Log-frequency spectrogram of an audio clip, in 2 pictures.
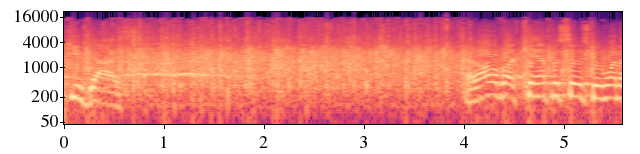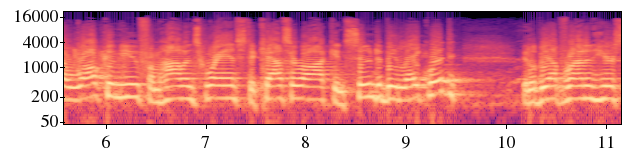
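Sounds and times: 
audience applause: 0.0 - 6.4
speech: 0.1 - 0.8, 4.0 - 11.1.

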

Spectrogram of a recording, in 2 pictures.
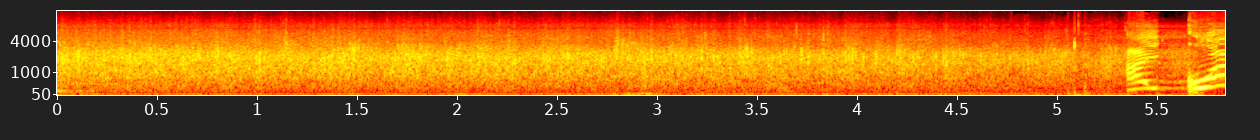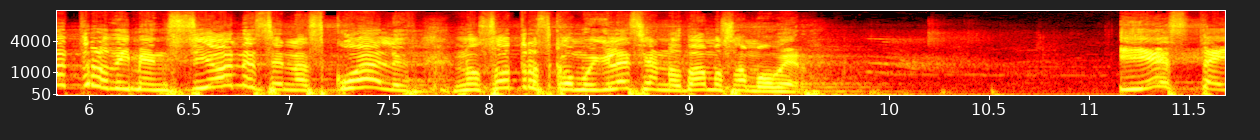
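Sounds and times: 
audience applause: 0.0 - 5.8
speech: 5.4 - 9.7, 11.2 - 11.6.

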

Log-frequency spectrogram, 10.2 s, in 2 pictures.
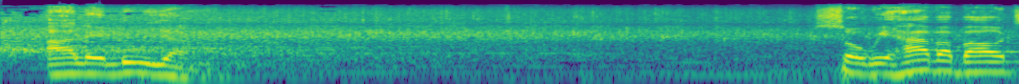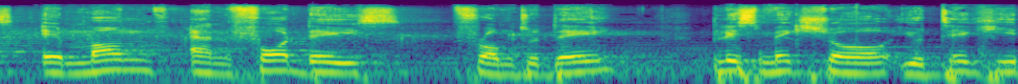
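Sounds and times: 
audience clapping: 0.0 - 7.1
speech: 0.2 - 1.2, 4.2 - 10.1.

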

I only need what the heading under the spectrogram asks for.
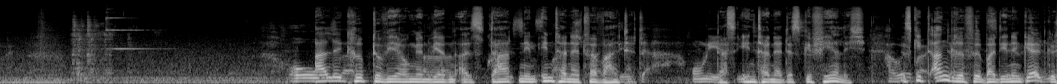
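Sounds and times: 
low steady hum: 0.0 - 10.5
cash register drawer clunks: 0.7 - 1.7
cash register bell ding signalling a trade: 0.8 - 1.8
speech: 2.9 - 10.5.

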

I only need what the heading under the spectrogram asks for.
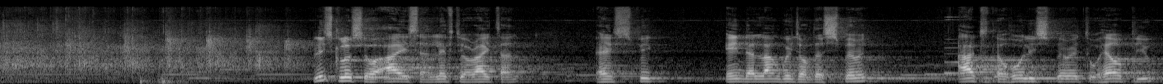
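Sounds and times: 
church congregation clapping during a worship service: 0.0 - 4.0
speech: 3.1 - 5.3, 6.0 - 9.0, 9.6 - 11.6.

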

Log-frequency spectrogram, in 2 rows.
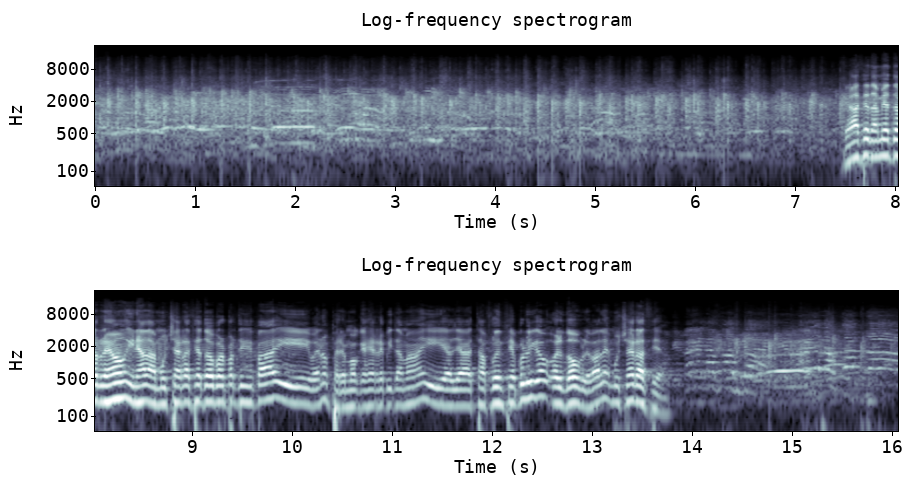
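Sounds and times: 
faint voices and cheers in the crowd: 0.0 - 8.8, 13.9 - 16.0
audience applause: 0.0 - 8.9, 14.0 - 16.0
speech: 7.5 - 13.9.

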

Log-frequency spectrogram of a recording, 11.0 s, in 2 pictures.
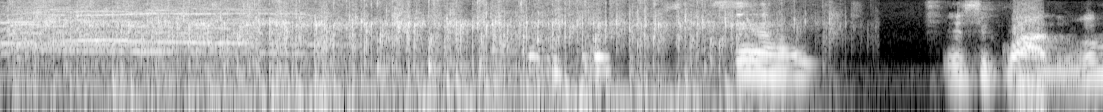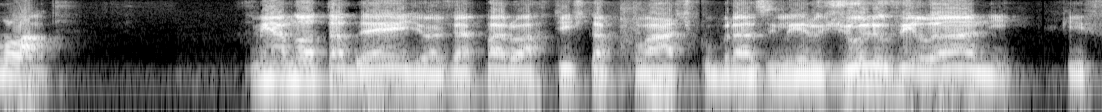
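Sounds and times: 
applause: 0.0 - 4.4
speech: 3.0 - 5.9, 6.8 - 11.0.

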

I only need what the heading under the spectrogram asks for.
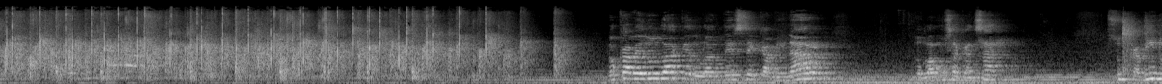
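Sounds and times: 
audience applause: 0.0 - 5.8
speech: 6.2 - 8.4, 9.2 - 10.2, 11.2 - 11.6.

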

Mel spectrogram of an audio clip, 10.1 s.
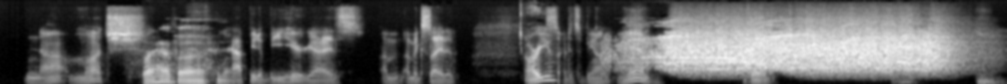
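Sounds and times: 
speech: 0.3 - 6.9, 7.5 - 7.9
canned applause: 6.1 - 10.0.

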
